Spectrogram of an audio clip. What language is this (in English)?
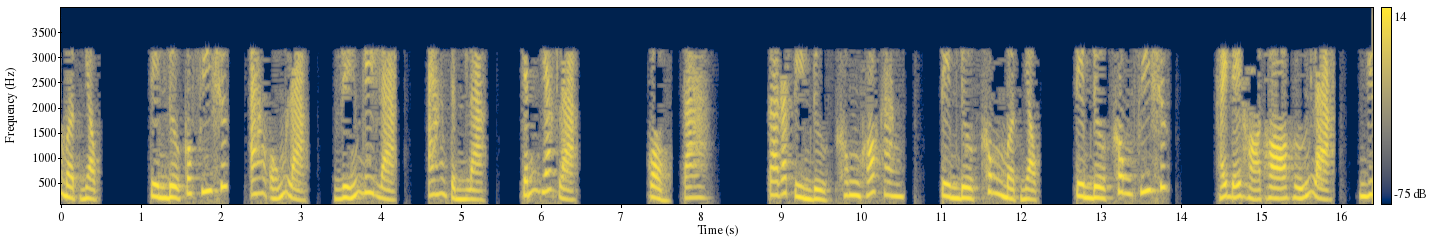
Vietnamese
